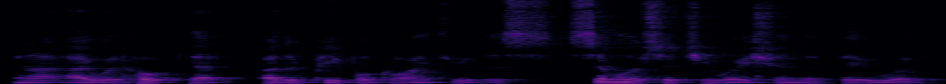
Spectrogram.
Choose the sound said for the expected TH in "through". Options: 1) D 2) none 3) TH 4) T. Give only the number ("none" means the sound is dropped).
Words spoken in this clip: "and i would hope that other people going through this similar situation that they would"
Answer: 3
